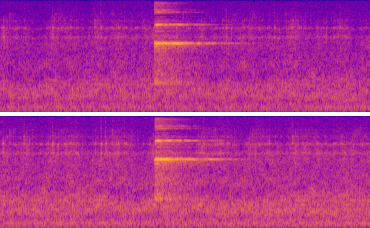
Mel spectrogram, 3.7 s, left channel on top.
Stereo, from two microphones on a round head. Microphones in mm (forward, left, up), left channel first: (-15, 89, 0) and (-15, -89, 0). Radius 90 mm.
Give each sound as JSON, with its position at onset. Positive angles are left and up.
{"t": 1.5, "sound": "a clink", "side_deg": 65, "distance_m": 1.0}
